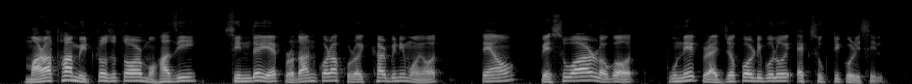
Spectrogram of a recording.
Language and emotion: Assamese, neutral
